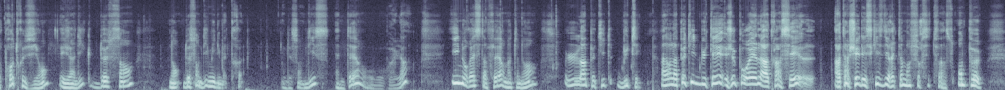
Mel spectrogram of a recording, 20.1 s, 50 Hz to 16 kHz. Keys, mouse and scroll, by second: 0.0 click, 1.9 KP_2, 2.8 KP_0, 4.7 KP_1, 5.1 KP_0, 6.3 Return, 7.2-8.4 scroll down 1, 8.4-9.6 drag, 10.1 click, 10.1 typing, 10.2 click, 10.4 middle click, 10.4 right click, 12.9 click, 13.5-14.0 scroll up 1, 14.0 right click, 17.6 click.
